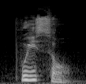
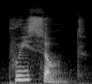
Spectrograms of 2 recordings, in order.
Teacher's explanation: In French, it's pronounced puissant, with a silent T, though its feminine form, spelt with an E at the end, is pronounced with a soft T sound at the end, puissante.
